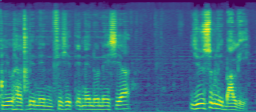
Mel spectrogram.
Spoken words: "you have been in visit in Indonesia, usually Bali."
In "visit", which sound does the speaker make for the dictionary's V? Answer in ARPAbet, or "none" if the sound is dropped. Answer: F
